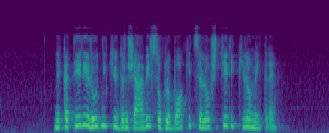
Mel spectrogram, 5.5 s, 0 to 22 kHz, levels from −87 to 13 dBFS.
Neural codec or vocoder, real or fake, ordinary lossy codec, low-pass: none; real; Opus, 16 kbps; 7.2 kHz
